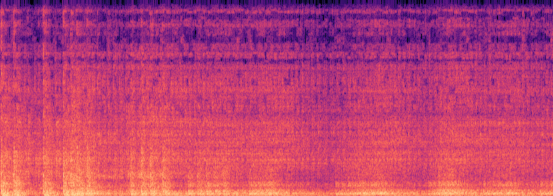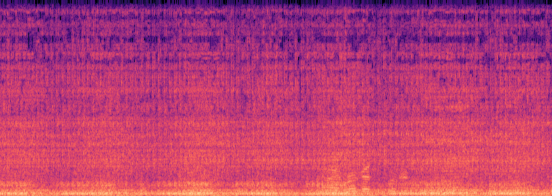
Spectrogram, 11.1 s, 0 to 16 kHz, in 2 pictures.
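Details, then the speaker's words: T20M single-cylinder 200cc four-stroke vintage British race bike, warm after a cold kick start and just before a test ride: steady, lively idle with even firing and no knocks or rattles. It runs fine. "Yeah, she runs fine. >> It sounds good. >> Yeah, it does for this little thing."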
